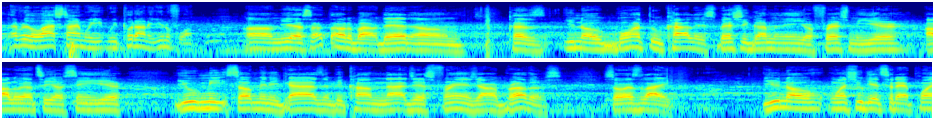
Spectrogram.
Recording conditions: busy venue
